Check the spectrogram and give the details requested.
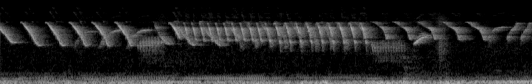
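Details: Canary song opening with quick falling whistled sweeps that accelerate into a long rapid rolling trill, followed by more descending notes; constant low hum underneath.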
